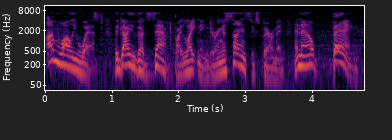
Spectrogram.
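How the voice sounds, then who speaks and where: A man's voice: medium pitch, huge pitch swings, fairly quick, fairly bright tone. A man playing a breezy, cocky young superhero in an audio drama, casual and chatty. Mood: breezy, confiding. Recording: dull cassette with faint background noise.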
